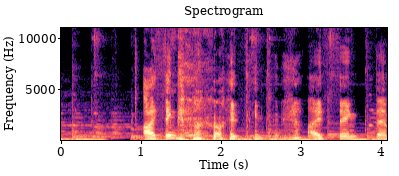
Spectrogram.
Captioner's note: laughs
